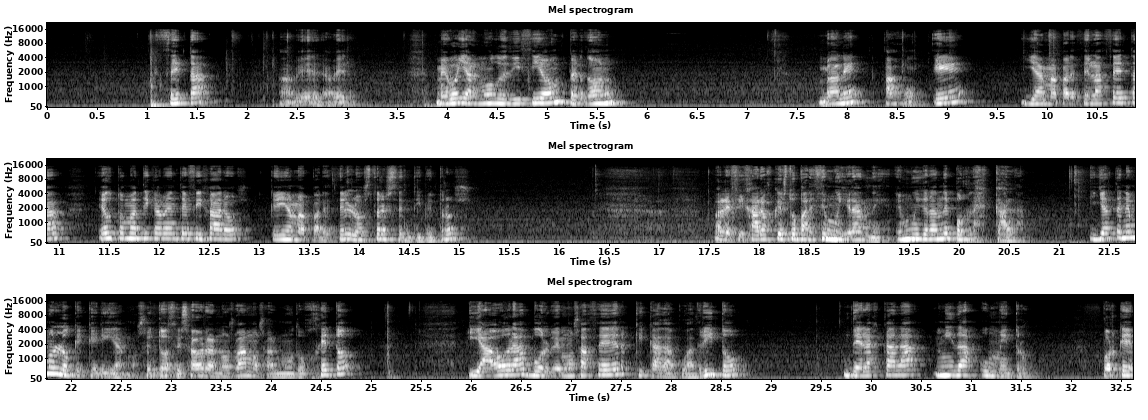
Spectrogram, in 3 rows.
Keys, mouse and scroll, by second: 1.1 z, 2.4 Escape, 3.8 Tab, 8.6 e, 23.9 Tab.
